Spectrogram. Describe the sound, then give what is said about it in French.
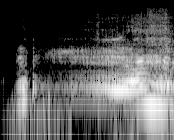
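A voice imitates a lion's roar, for a tale of an ogre turned into a lion that only burps. Two short grunts come first, then a long, loud, growly groan that swells and holds. “un lion qui fait que rôter”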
